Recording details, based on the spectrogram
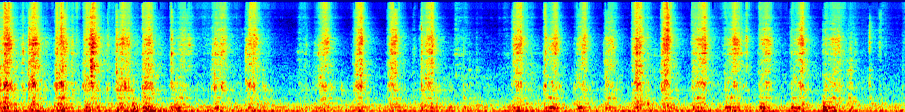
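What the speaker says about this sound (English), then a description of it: "I'm going to take my sandpaper and gently go in a downward motion to remove" Sandpaper rubbing in repeated downward strokes across a wooden side table to remove excess decoupage paper, a quiet, close, rhythmic rasping with no speech.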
